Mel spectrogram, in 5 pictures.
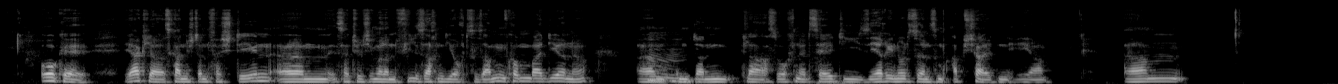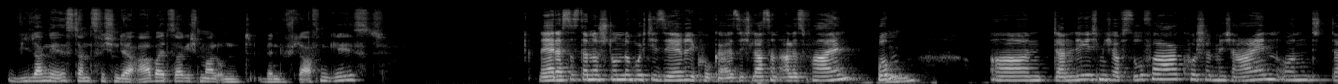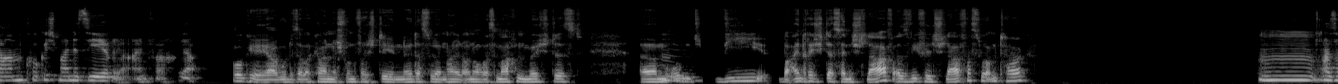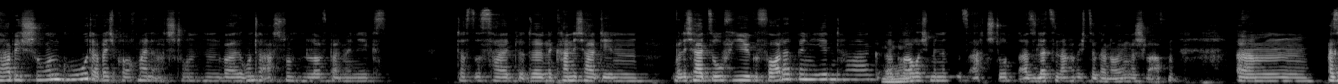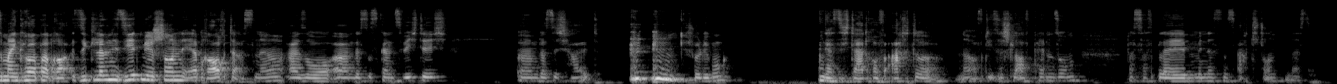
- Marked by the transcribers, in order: other background noise; static; other noise; drawn out: "Ähm"; throat clearing; distorted speech
- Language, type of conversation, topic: German, advice, Was kann mir helfen, abends besser abzuschalten und zur Ruhe zu kommen?
- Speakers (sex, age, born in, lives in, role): female, 45-49, Germany, Germany, user; male, 25-29, Germany, Germany, advisor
